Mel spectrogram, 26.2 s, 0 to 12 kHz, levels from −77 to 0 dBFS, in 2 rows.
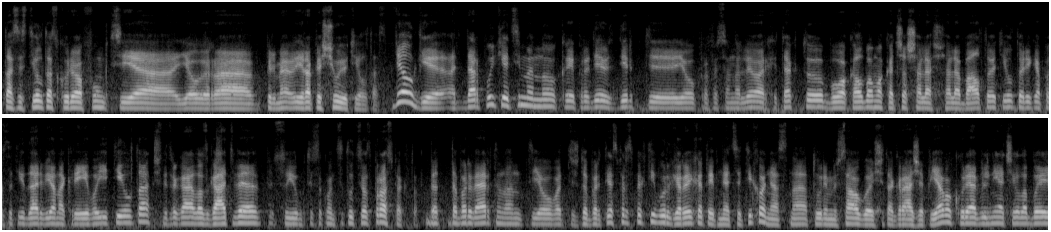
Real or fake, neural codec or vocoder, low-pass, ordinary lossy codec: fake; vocoder, 48 kHz, 128 mel bands, Vocos; 10.8 kHz; Opus, 32 kbps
